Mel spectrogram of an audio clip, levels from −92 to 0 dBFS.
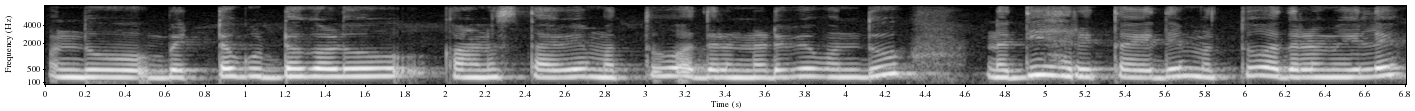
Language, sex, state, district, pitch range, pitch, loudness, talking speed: Kannada, female, Karnataka, Belgaum, 240-270 Hz, 250 Hz, -15 LUFS, 130 wpm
